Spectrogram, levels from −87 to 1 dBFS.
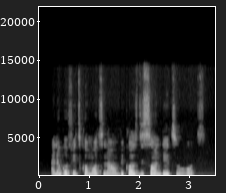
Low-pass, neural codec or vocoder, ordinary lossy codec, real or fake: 14.4 kHz; vocoder, 48 kHz, 128 mel bands, Vocos; none; fake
